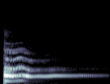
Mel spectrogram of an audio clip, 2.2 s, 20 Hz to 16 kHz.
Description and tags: Bowl With Water 1
A stereo recording of a stainless steel bowl that has some water inside it struck by hand. Rode Nt 4 > FEL battery pre amp > Zoom H2 line in.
